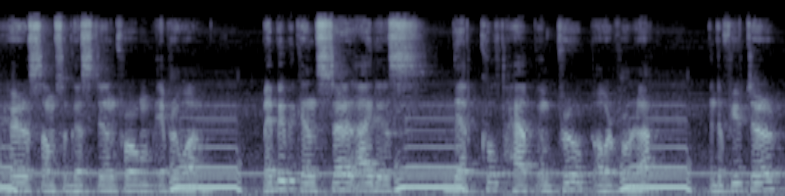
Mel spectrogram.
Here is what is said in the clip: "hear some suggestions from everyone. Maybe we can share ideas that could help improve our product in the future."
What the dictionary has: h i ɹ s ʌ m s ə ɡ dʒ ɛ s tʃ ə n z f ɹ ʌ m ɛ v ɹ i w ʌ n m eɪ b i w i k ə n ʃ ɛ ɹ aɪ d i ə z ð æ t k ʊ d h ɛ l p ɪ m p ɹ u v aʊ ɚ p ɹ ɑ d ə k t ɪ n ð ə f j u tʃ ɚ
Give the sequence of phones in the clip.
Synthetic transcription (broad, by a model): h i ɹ s ʌ m s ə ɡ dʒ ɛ s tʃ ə n f ɹ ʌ m ɛ v ɹ i w ʌ n m eɪ b i w i k ə n s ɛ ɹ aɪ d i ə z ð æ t k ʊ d h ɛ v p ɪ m p ɹ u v aʊ ɚ p ɹ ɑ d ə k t ɪ n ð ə f j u tʃ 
